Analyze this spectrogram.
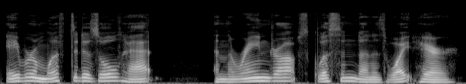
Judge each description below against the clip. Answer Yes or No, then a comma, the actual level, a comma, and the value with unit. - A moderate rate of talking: Yes, average, 165 wpm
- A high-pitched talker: No, low, 135 Hz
